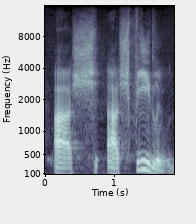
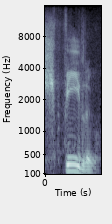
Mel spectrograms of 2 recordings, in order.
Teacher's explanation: The schwa here in modern Hebrew is not even pronounced. It's shvilu.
